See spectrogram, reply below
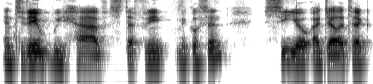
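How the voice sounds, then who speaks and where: A man hosting an interview, asking loose, rambling questions with restarts and steady backchannel agreement. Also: mid-range voice, moderate pace. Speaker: podcast interviewer.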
